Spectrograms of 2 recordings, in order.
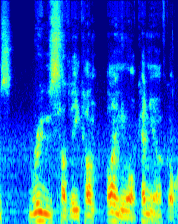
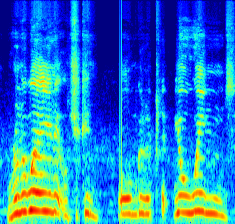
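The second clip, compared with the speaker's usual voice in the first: very high, loud, pitiful pig voice; 8 dB louder than usual. Talking about a favorite game and quoting a line; bad pig impression. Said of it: "not a very good pig impression".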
